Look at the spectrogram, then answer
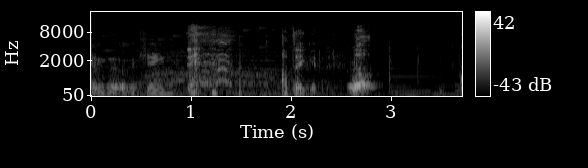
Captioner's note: laugh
